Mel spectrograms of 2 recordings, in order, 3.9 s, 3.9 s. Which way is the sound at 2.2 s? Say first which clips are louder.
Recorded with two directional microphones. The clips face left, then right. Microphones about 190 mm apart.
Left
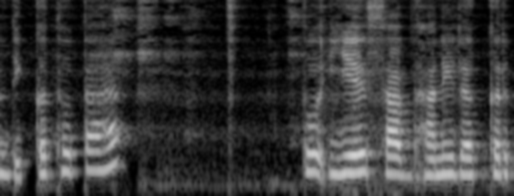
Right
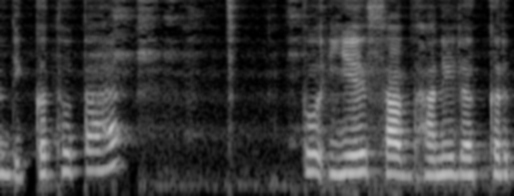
Left 4 dB; 20° left (ahead or behind).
